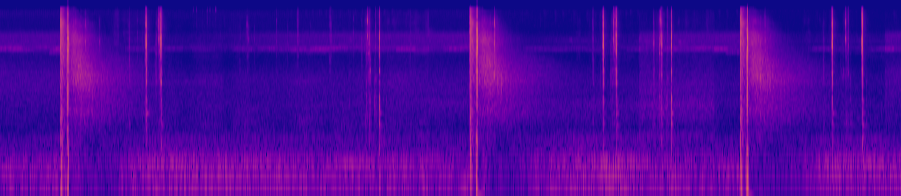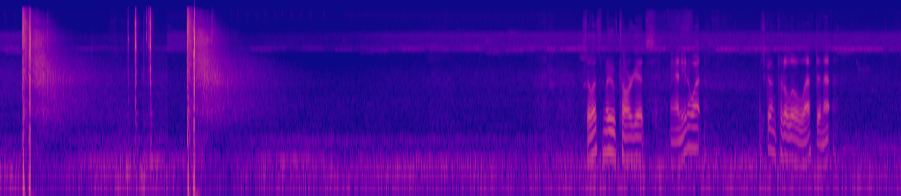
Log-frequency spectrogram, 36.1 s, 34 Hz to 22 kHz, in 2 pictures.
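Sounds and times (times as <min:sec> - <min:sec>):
rifle shots with ringing tail: 0:01.2 - 0:03.0, 0:09.4 - 0:11.2, 0:14.8 - 0:16.5, 0:17.9 - 0:20.2, 0:21.7 - 0:23.6
rifle bolt clicks: 0:01.5 - 0:03.3, 0:11.8 - 0:13.6, 0:16.4 - 0:17.4, 0:20.5 - 0:21.2.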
